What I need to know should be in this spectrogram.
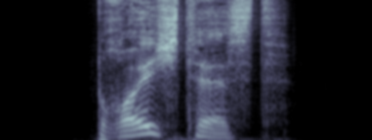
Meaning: second-person singular subjunctive II of brauchen
- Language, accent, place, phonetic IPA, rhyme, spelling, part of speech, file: German, Germany, Berlin, [ˈbʁɔɪ̯çtəst], -ɔɪ̯çtəst, bräuchtest, verb, De-bräuchtest.ogg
